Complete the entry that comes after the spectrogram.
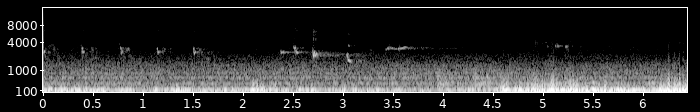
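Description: Short, high bird chirps, several in quick succession in the first two seconds, then a downward-sliding call about three seconds in and a few more chirps later, over a steady low rumble.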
